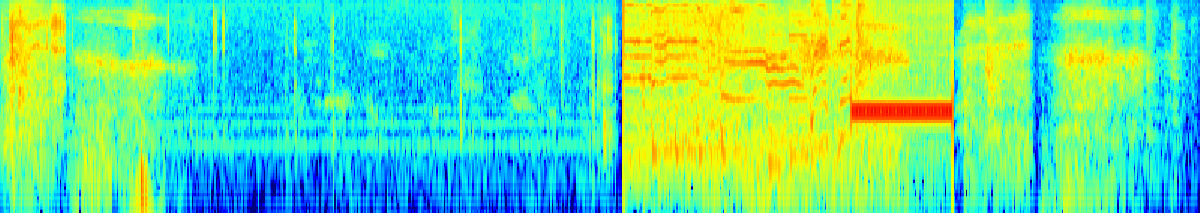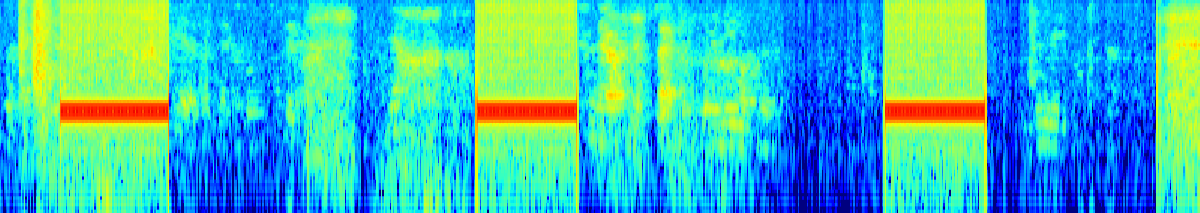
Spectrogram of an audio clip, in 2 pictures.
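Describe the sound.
Telephone ringback tone during a call transfer: four steady, even rings about a second long, spaced a few seconds apart, following brief talk and a stretch of muffled noise.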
